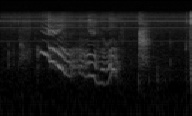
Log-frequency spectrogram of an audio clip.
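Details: A pet Shih Tzu, asked whether it is going for a walk, gives one drawn-out whine that glides down from high to low and wavers over about a second, then goes quiet, with faint room noise.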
